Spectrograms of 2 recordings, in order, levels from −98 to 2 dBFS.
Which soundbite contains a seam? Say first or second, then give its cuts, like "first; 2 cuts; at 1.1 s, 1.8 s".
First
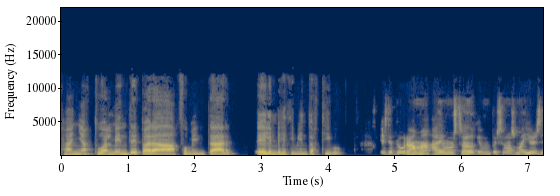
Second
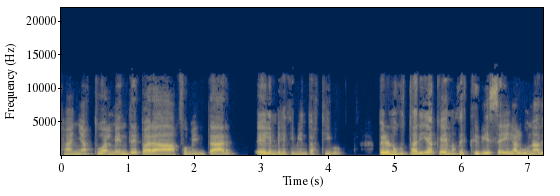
first; 1 cut; at 4.7 s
